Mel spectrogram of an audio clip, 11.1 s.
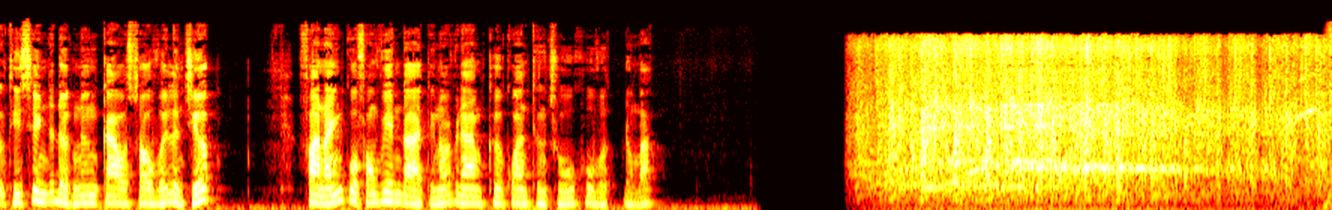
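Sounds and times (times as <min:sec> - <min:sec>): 
speech: 0:00.0 - 0:05.6
audience applause in a concert hall: 0:07.1 - 0:11.0.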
